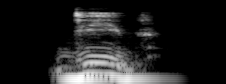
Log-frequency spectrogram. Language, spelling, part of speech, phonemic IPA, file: Moroccan Arabic, ديب, noun, /diːb/, LL-Q56426 (ary)-ديب.wav
- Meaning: wolf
